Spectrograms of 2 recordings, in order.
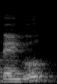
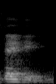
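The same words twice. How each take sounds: First: 'dengue' said as 'deng-goo'; mispronunciation. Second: 'dengue' said as 'deng-gee'; correct pronunciation. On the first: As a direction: give 'dengue' a wrong 'oo' ending. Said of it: "this is not". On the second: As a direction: end 'dengue' on 'ee', not 'oo'. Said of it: "This is". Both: Shown as a demonstration.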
